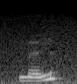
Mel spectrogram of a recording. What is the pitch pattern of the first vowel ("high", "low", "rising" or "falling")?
rising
